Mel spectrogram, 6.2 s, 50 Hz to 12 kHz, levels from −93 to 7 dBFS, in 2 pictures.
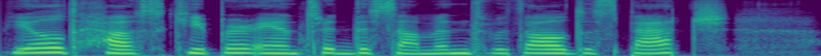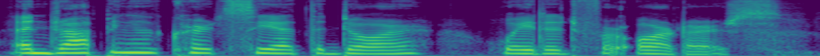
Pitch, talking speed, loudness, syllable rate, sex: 225 Hz, 185 wpm, -17 LUFS, 5.6 syllables/s, female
